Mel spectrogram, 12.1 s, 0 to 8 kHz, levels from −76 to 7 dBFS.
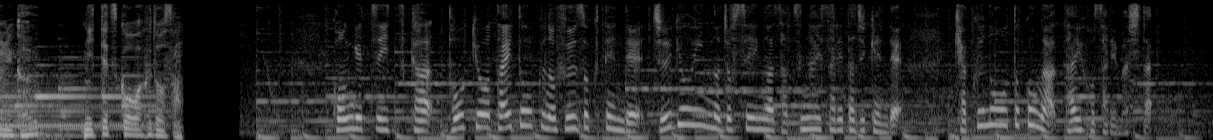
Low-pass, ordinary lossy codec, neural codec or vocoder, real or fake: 7.2 kHz; MP3, 64 kbps; none; real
